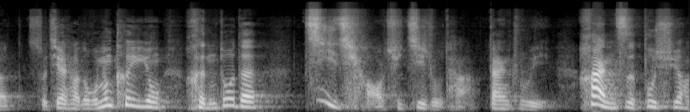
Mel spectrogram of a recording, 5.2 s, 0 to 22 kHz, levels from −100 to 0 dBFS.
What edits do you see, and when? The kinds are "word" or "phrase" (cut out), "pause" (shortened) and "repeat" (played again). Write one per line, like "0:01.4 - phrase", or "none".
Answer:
0:03.6 - pause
